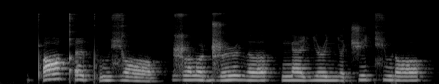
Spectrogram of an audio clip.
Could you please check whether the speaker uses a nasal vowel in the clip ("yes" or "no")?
no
